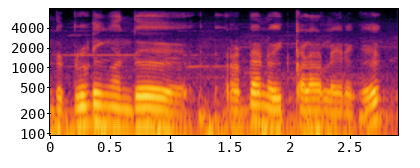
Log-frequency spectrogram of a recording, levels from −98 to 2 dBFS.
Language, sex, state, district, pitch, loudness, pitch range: Tamil, male, Tamil Nadu, Kanyakumari, 115 Hz, -15 LUFS, 110-125 Hz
